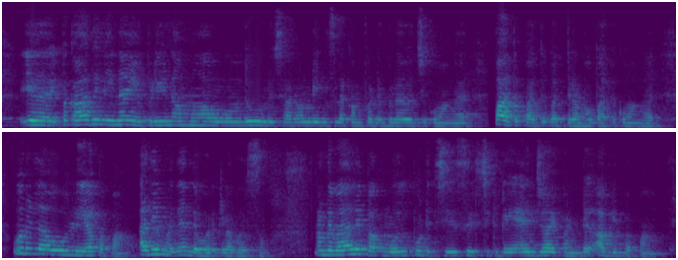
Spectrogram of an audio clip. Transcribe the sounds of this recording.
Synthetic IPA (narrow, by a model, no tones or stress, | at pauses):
ɪpːɐkaːðɪlɪnaːɛpːɐɽɪjɯnaːmːaɐʋɐŋɡɐʋɐnd̪ɯɔɾɯsɐɾɐʊɳɖɪŋɡsɪlɐkɐmfɐɾʈɐbɯlaːʋɐt͡ʃːɯkːɯʋaːŋɡɐ | paːɾt̪ɯpaːɾt̪ɯpɐt̪ːɪɾɐmaːpaːɾt̪ɯkːɯʋaːŋɡɐ | ɔɾɪlːaːʊɭɪjaːpaːpːaːŋɡɐʔɐðeːmaːd̪ɾiɐnd̪ɐɔɾɯklɐʋɐɾsɔ̃ | ɐnd̪ɐʋeːlɛɪpaːkːɯmpoːðɯpʊɽɪt͡ʃːɯsɪɾɪt͡ʃːɯkːɪʈːeɛɲd͡ʒaːjpɐɳːɪʈːɯʔɐ̰pːɐɽipaːpːaːŋɡɐ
